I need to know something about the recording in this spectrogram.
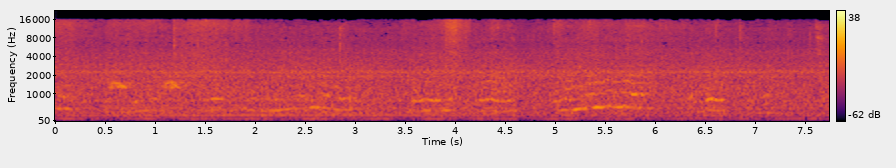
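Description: A parrot chirps and warbles softly.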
